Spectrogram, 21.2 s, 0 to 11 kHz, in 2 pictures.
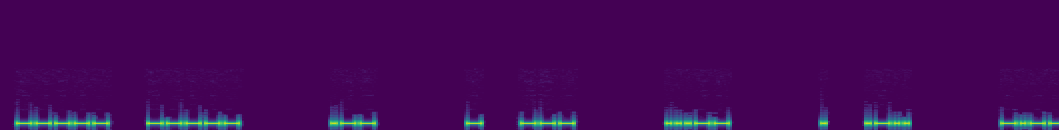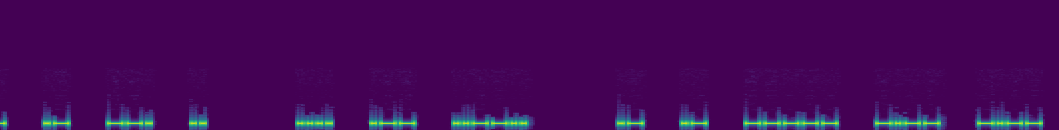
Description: Morse code, heard as a keyed tone, about 25 wpm, spaced as for 15 wpm, 590 Hz. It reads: 00 W TO 3 EL YAGI HW? AA0YY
